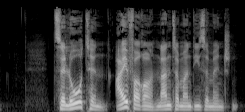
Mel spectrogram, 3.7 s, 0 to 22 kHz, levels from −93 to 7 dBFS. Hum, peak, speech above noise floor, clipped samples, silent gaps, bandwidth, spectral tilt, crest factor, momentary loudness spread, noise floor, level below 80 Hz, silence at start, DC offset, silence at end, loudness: none; -2 dBFS; 45 dB; under 0.1%; none; 16.5 kHz; -5 dB/octave; 18 dB; 9 LU; -64 dBFS; -56 dBFS; 0.8 s; under 0.1%; 0.15 s; -20 LUFS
